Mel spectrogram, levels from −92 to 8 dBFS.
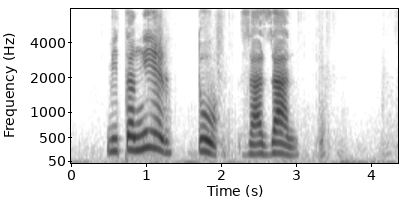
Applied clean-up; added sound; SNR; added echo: neural separator model SepFormer DNS4.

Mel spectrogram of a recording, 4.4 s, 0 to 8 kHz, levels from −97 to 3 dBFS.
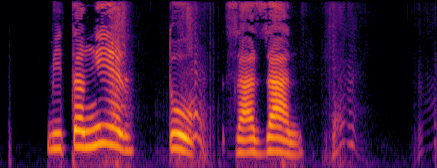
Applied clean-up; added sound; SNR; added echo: neural mask model RNNoise.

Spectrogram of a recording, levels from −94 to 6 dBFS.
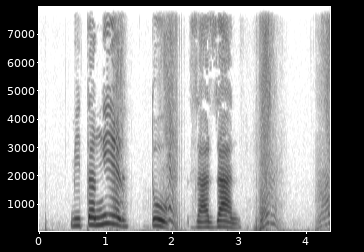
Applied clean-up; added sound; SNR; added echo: none; Zipper (clothing); 15 dB; none.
